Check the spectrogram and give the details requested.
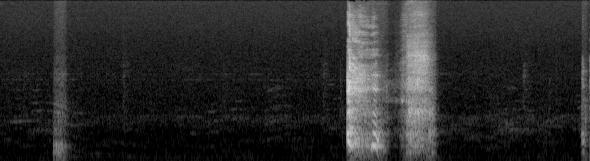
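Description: A short throat sound, then a sharp two-part explosive burst typical of a sneeze.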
